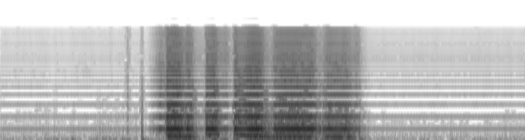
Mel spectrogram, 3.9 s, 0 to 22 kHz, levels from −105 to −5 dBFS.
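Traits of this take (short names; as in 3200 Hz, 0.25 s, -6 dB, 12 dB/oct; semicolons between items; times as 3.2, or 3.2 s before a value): a buzz of ramps at a fixed pitch in blocks of 128 samples; Vorbis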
